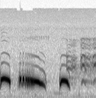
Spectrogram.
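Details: Decoy spotted dove call used to draw in rivals: a rounded coo, a long rough coo sliding downward, then a short arched coo, with a faint higher trailing sound at the end.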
